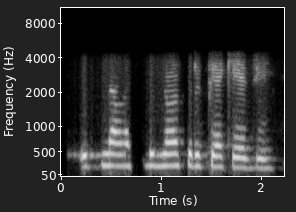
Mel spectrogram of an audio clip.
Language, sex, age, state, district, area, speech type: Urdu, female, 18-30, Bihar, Khagaria, rural, conversation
